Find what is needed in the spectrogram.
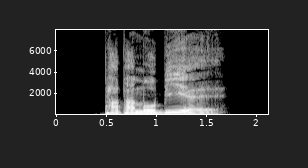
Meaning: popemobile
- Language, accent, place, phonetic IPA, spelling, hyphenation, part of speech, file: German, Germany, Berlin, [papamoˈbiːl], Papamobil, Pa‧pa‧mo‧bil, noun, De-Papamobil.ogg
